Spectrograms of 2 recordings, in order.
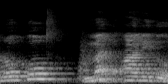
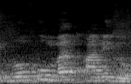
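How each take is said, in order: First: "रोको" rising, a clear pause, then "मत आने दो" as one unit; pause after रोको. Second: Group "रोको मत" together, then let "आने दो" follow; break after मत. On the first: Teacher moving the mark one word earlier, pause after "रोको". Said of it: "एक डिजिट के बाद लगा देता हूँ". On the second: Teacher showing how the comma changes meaning, break after "मत". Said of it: "कितना मतलब इनका सेंटेंस चेंज हो जाता है". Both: Shown as a demonstration.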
